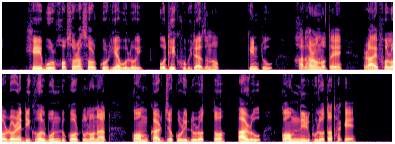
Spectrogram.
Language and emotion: Assamese, neutral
